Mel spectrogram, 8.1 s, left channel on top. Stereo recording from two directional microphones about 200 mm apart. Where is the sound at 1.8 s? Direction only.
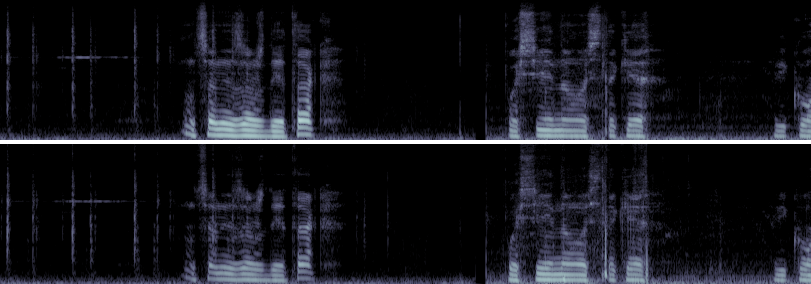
25° left (ahead or behind).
